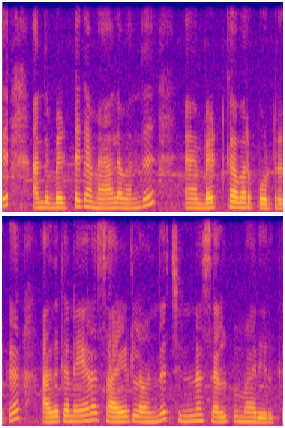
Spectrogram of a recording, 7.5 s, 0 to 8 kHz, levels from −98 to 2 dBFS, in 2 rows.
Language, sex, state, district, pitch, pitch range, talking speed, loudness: Tamil, female, Tamil Nadu, Kanyakumari, 190 Hz, 180-220 Hz, 120 wpm, -18 LUFS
